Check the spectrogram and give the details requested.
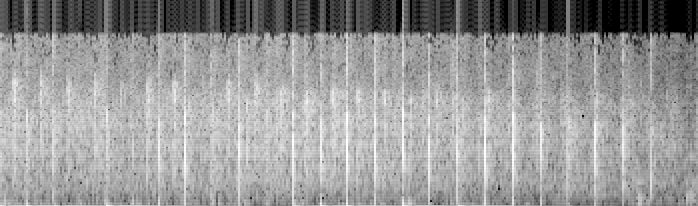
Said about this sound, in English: Can we give a round of applause to our League of Women Voters?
